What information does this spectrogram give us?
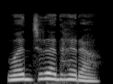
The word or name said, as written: ವಜ್ರಧರ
